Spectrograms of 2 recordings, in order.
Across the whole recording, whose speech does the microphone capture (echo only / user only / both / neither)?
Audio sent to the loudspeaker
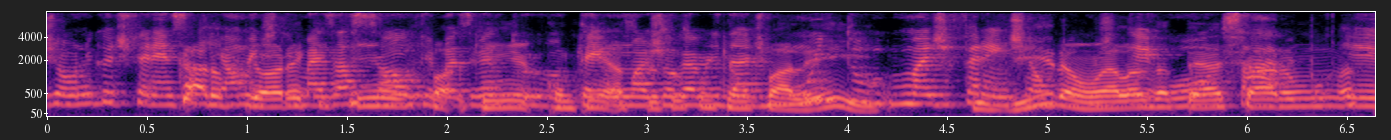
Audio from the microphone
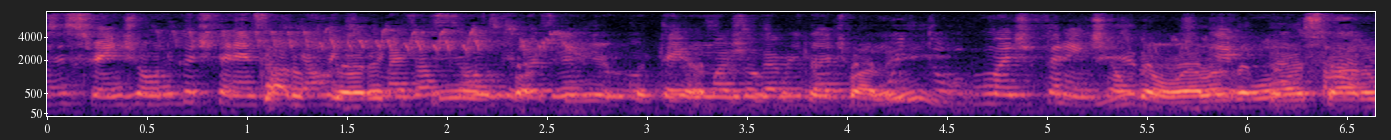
echo only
